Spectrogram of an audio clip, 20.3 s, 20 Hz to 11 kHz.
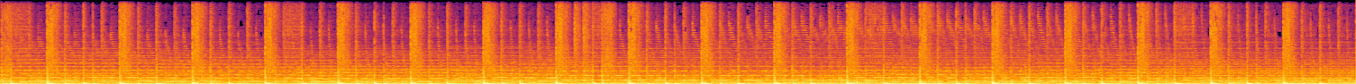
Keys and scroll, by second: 5.2 space.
